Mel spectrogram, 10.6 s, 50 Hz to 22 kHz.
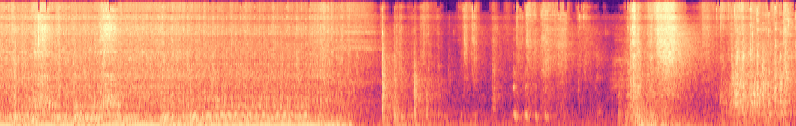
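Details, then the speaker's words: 1958 Ford F100 abandoned for 50 years, revived: old engine holds a steady, even low rumble for several seconds with no misses, knocks or rattles and no smoke, then shuts off cleanly; running well, not overheating. "She sounds so cute. I mean, if that don't pop your corn, what does, you know? There wasn't even no smoke."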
